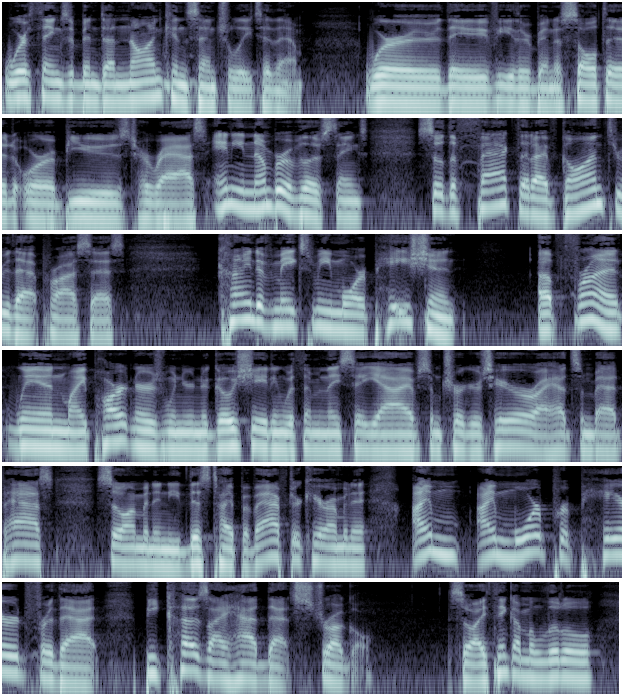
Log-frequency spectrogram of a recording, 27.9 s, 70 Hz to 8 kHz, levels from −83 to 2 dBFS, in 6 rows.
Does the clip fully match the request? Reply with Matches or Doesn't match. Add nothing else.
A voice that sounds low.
Matches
